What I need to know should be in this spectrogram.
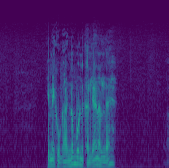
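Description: A middle-aged man speaks calmly and firmly.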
